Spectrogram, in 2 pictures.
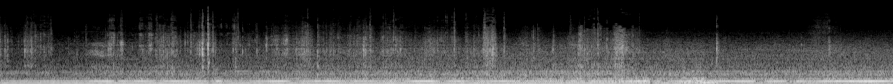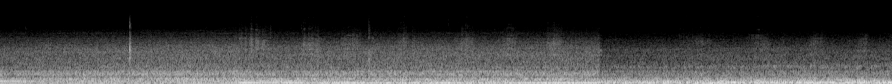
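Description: Car engine and road noise heard from inside the cabin as a steady low hum, shifting lower about eleven seconds in. Over the first several seconds come sharp crinkles and crunches from a bag of potato chips being opened and eaten.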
